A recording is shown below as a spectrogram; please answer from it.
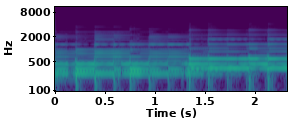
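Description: Electric piano chords from an Arturia Analog Lab keys preset, each full chord triggered by a single key in the MIDI keyboard's chord mode. A new chord comes in about a second and a half in, over a quick, even pulse of about six a second.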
